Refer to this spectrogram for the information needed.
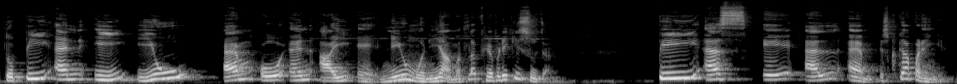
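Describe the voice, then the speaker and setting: A woman teacher gives a classroom-style vocabulary lesson at an unhurried pace. She spells each word out letter by letter, quizzes her learners and patiently repeats each answer. Her pitch swings widely as she stresses the key words. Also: big pitch swings, dark tone. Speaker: English teacher.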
